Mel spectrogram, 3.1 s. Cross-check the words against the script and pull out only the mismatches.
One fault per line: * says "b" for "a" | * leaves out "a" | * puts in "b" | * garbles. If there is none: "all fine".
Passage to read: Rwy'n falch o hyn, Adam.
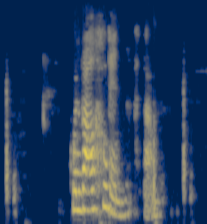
all fine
